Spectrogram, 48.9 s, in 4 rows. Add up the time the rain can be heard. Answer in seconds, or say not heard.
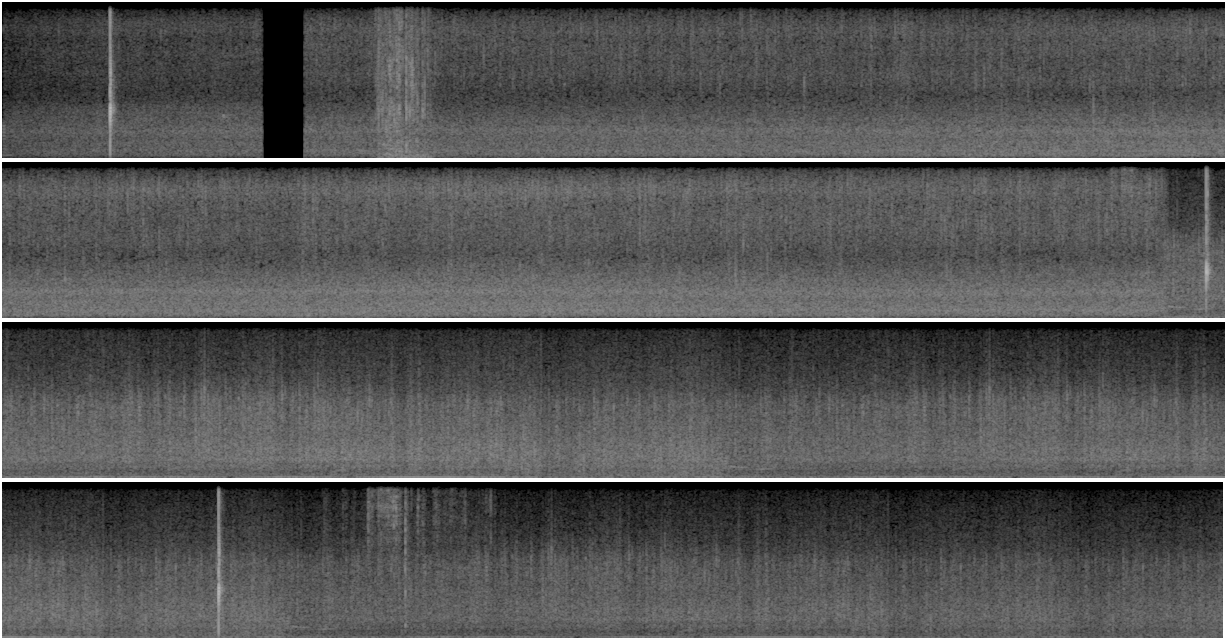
49 s.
